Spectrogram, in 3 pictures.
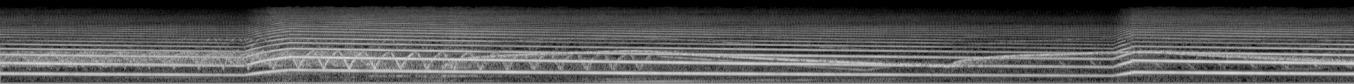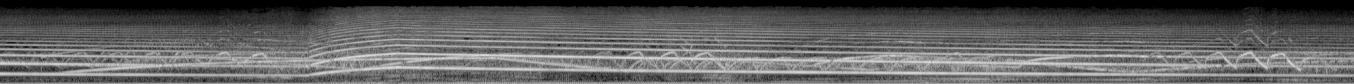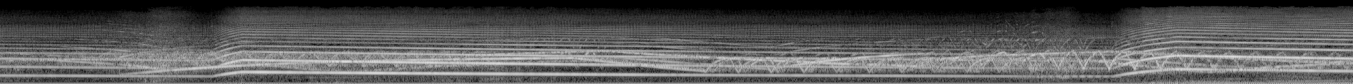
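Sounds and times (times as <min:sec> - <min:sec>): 
fire truck siren: 0:00.0 - 0:40.5.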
